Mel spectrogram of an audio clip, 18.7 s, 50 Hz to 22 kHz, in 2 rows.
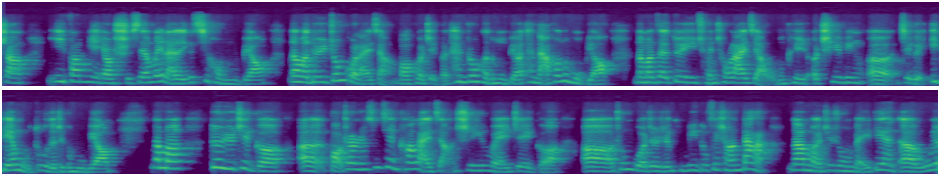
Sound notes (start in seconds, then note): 11.0 continues speaking in Mandarin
